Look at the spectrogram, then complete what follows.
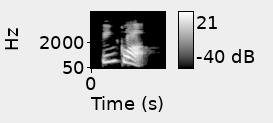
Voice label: "Bingo", zh; 人聲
